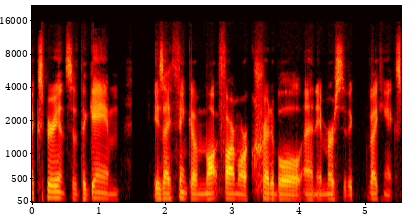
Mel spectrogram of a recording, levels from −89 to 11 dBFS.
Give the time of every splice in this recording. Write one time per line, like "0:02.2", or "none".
none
